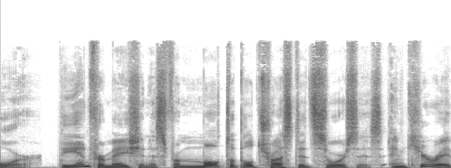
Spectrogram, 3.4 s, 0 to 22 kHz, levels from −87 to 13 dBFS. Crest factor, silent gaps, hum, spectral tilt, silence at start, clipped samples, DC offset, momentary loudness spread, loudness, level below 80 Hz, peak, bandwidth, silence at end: 16 dB; none; none; -4.5 dB/octave; 0 s; under 0.1%; under 0.1%; 6 LU; -18 LUFS; -40 dBFS; -2 dBFS; 17 kHz; 0 s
